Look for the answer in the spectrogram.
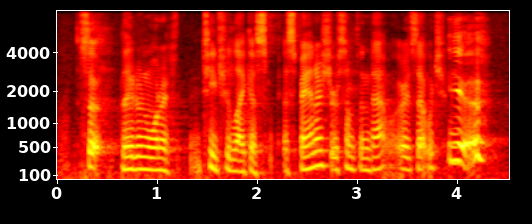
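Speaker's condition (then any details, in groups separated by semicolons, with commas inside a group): No condition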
